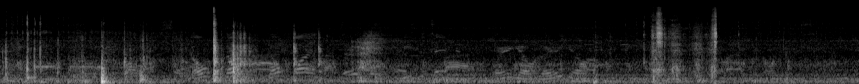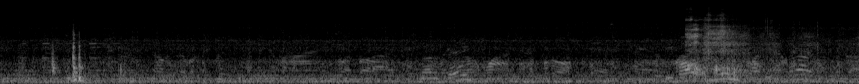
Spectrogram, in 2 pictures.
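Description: Faint, indistinct voices with a few sharp knocks scattered through, over a steady low hum.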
